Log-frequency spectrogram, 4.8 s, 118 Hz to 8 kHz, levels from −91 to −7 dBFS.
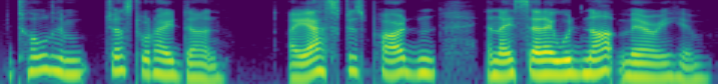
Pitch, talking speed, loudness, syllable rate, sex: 190 Hz, 240 wpm, -19 LUFS, 5.7 syllables/s, female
